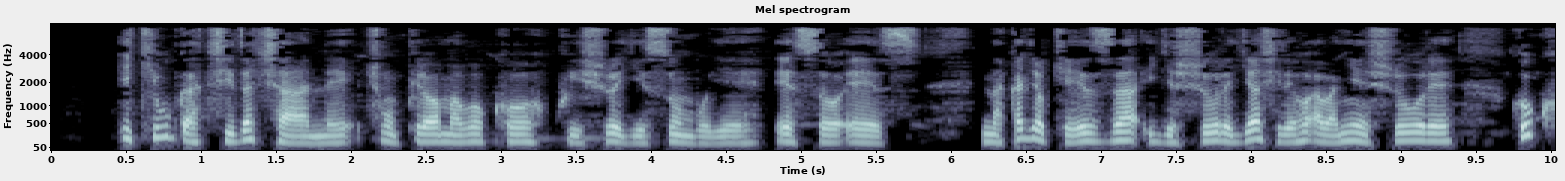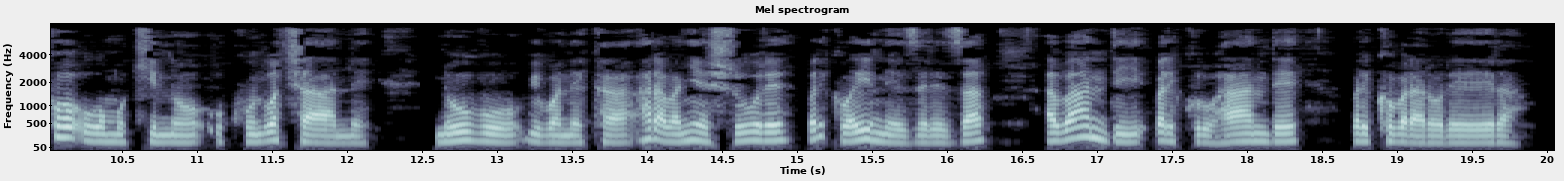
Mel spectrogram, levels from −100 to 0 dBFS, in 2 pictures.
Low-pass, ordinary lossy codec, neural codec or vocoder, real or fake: 7.2 kHz; MP3, 32 kbps; none; real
